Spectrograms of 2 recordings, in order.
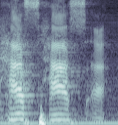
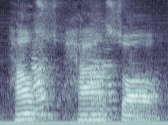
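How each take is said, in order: First: The final vowel is open and light, like a. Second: The final vowel is dark and rounded, like o. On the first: The speaker calls it wrong. "Nggak boleh dibaca has has ah" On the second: The speaker calls it right. "tapi baca mulutnya gimana? Has haso"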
